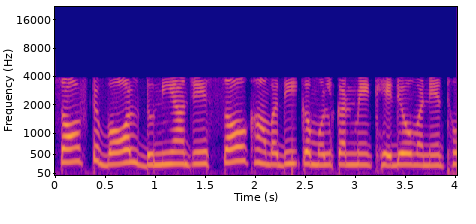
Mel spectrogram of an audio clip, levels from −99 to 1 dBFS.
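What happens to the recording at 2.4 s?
At 2.37 s the speech breaks up for about 60 ms, until 2.43 s. This is packet loss with pitch repetition. The gap fits two lost 30 ms packets. To bridge it, the receiver repeats the last pitch period it received. That repetition fades out over about 50 ms. You hear a brief held, buzzy tone that dies away. The speech then returns through a short cross-fade, still band-limited by the G.711 telephone coding.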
